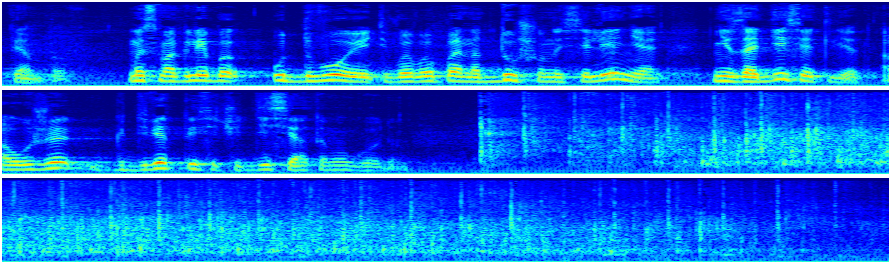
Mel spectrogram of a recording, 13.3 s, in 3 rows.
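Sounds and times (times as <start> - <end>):
speech: 0.0 - 6.6
applause: 6.8 - 13.2.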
